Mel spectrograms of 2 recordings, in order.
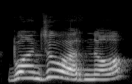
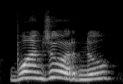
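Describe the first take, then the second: First: Buongiorno slow, ending in O; Italian buongiorno. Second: Buongiorno ending in U, buongiornu; Sicilian buongiornu. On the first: Vlogger giving the Italian greeting, buongiorno ending in O. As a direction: say buongiorno with an open final O. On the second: Vlogger showing the Sicilian greeting, buongiorno ending in U. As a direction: end buongiorno on a U sound. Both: Shown as a demonstration. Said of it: "le O devient un U".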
